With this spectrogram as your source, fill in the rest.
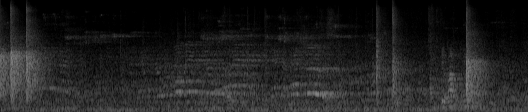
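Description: A ping pong ball clicks sharply in an echoing hall.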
